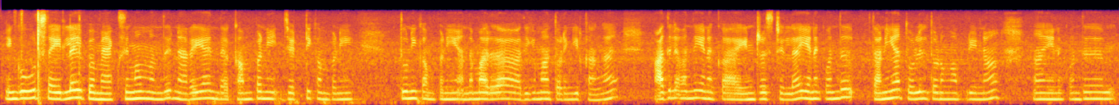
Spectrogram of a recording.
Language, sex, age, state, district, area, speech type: Tamil, female, 30-45, Tamil Nadu, Erode, rural, spontaneous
